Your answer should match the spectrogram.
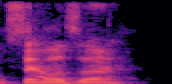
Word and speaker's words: Salazar: Roberto Salazar.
